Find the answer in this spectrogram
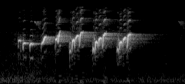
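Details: Captive golden bulbul (kutilang emas), kept as an eager singer for tutoring new birds, gives one loud, quick phrase of about seven bright, slurred warbling notes, stepping up and down, in a quiet room.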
